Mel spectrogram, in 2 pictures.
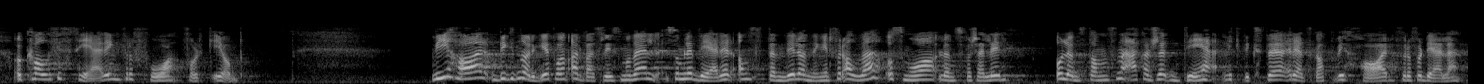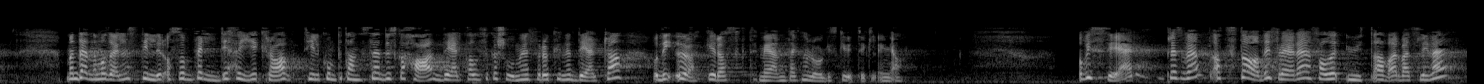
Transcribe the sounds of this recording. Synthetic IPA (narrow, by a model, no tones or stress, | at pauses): ʔɔkʰʋɑlɪfɪsḛːɾɪŋfɔɾɔfoːfɔlkɪjɔ̰bː | ʋɪɦɑɾbʏɡd̪nɔɾɡəpʰɔɛnʔɑɾbæɪd̪sliːʋsmʊd̪ɛlːsɔmlɛʋeːɾəɾɑnst̪ɛnd̪ɪəlœnːɪŋəɾfɔɾʔɑlːəʔɔsmoːlœnsfɔʂɛlːəɾ | ɔlœnst̪ɑnːəlsənəæ̰ɾkʰɑnʂəd̪ɛʋɪkt̪ɪkst̪əɾeːd̪skɑːpəʋɪhɑ̰ɾfɔɾɔfɔɖeːlə | mɛnd̪ɛnːəmʊd̪ɛlnst̪ɪlːəɾʔɔ̰sːɔʋɛld̪ɪhœʏəkʰɾɑːʋt̪ʰɪlkʰʊmpət̪ʰɑŋsəd̪ʉskɑlhɑːɛnd̪eːlkʰʋɑlɪfɪkɑʂuːnəɾfɔɾɔkʰʉnːəd̪eːlt̪ʰɑːɔd̪ɪʔøːkəɾːɑskt̪mɛd̪ɛnt̪ʰɛknʊloːɡɪskəʉ̰ːt̪ʰʋɪklʔɪ̰ŋɑ̰ | ɔʋɪsḛːɾpʰɾɛsɪd̪ɛnt̪ʰɑ̰t̪st̪ɑːd̪ɪfleːɾəfɑlːəɾʉːt̪ʰɑʋɑɾbæɪd̪sliːʋə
